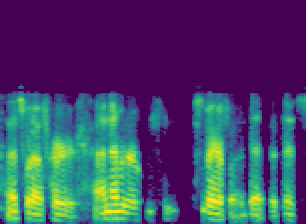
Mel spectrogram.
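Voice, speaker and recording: This guest artist, a man, talks fairly quickly in a fairly low pitch, rambling through casual interview chatter with many fillers and restarts. The sound is dry and tinny, like a phone line.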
